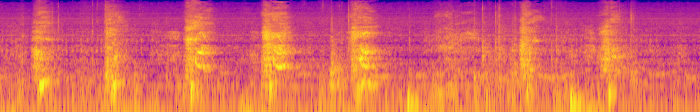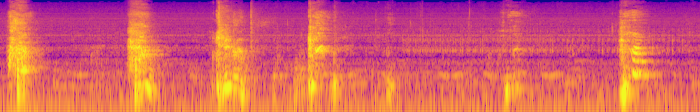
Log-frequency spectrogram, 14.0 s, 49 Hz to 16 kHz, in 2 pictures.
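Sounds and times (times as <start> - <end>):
animal coughing: 0.2 - 6.4, 7.0 - 7.5, 8.3 - 9.5, 10.1 - 10.5, 12.0 - 12.4, 13.2 - 13.6.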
